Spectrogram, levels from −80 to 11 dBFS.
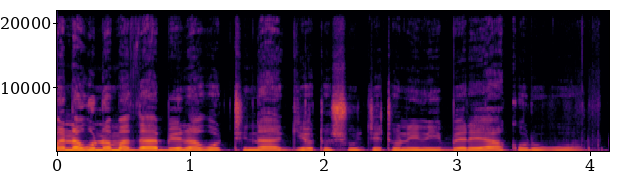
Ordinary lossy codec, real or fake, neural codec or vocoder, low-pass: none; real; none; none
